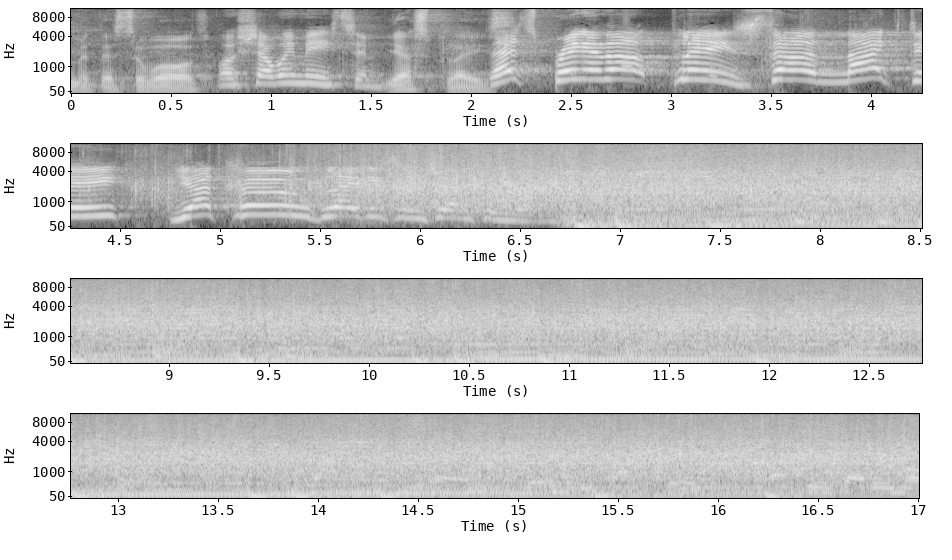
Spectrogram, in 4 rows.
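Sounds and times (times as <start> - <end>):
audience applauding: 4.5 - 17.0.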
